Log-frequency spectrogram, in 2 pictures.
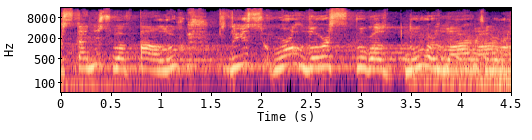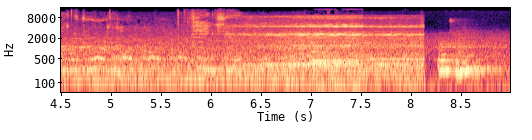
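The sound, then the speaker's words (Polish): Faint, hard-to-make-out loudspeaker announcement at a railway station under renovation, nearly buried beneath the steady roar of a train, with a thin high whine running through the later part. “Przez remont pociągi często odjeżdżają z innych niż zazwyczaj peronów, o czym informują dźwiękowe zapowiedzi. Problem w tym, że są one ledwo słyszalne.”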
